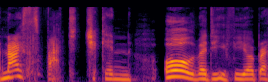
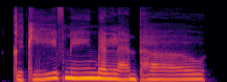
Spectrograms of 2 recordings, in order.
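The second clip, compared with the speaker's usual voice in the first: sugary, sweet, honeyed voice. Calling good evening at the door of the doghouse, in a sweet voice. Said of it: "said in a sweet voice".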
